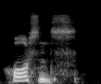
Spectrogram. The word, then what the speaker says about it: Horsens: If you were to pronounce it right, there would be a place called Aarhus, where I live, and a bit further south there's a place called Horsens, where some people live.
